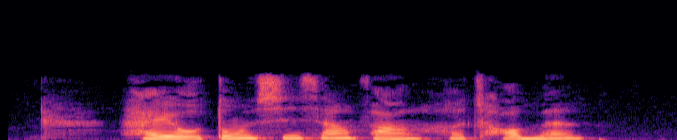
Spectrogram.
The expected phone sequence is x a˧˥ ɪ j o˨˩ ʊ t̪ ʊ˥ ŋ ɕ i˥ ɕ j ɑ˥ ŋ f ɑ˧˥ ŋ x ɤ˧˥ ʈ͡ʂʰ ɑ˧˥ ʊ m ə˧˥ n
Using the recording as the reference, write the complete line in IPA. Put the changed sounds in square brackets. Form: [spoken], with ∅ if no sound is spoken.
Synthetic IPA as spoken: x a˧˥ ɪ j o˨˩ ʊ t̪ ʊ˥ ŋ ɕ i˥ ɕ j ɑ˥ ŋ f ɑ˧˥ ŋ x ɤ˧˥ ʈ͡ʂʰ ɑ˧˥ ʊ m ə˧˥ n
